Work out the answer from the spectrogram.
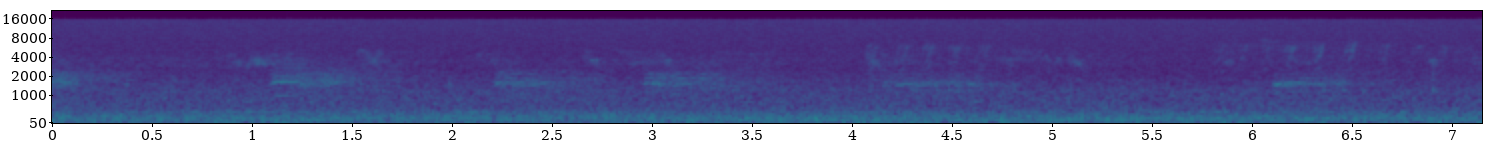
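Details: Young hooded crow, a recently fledged bird standing near its parent by a puddle in Helsinki, Finland, July 2017, giving repeated short rasping calls roughly every second, with faint higher chirps from other birds and constant low rumble.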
